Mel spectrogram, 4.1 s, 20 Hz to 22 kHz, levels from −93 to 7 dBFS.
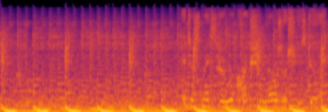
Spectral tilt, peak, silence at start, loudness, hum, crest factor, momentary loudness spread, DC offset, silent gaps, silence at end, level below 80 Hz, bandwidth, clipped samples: -5 dB/octave; -2 dBFS; 0 s; -13 LUFS; none; 8 dB; 1 LU; under 0.1%; none; 0 s; -14 dBFS; 16 kHz; under 0.1%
